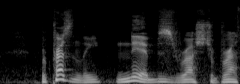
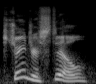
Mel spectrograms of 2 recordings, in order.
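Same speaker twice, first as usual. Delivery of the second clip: ordinary delivery, nothing marked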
